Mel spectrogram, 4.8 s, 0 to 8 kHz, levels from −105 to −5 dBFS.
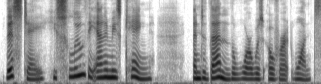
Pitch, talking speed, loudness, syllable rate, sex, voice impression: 220 Hz, 185 wpm, -21 LUFS, 4.6 syllables/s, female, feminine, slightly adult-like, slightly soft, slightly cute, friendly, slightly sweet, kind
